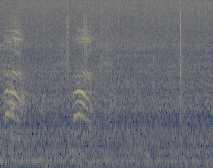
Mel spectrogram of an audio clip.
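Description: Two short animal calls, each falling in pitch, about a second and a half apart, over a steady low hum, with a single faint click near the end.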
